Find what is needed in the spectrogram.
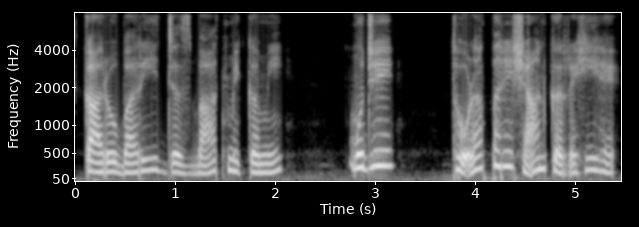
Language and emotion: Urdu, fearful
